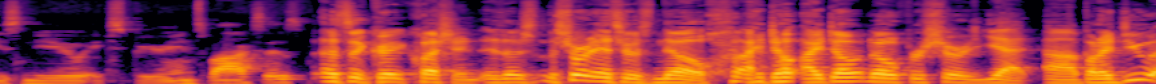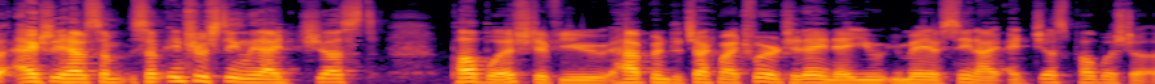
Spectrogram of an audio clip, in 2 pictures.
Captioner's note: speaking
